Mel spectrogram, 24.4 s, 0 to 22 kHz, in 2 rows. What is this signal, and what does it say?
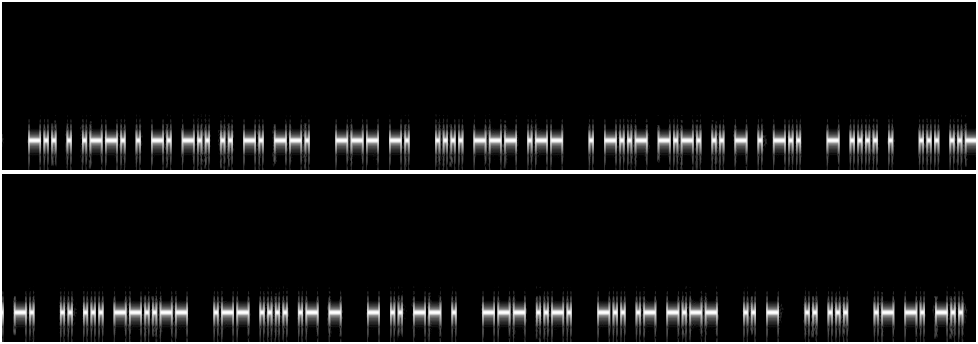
Morse code, heard as a keyed tone, about 25 wpm, 600 Hz. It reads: DEPENDING ON HOW EXCITED THE SUN IS, WHAT TIME OF DAY IT IS AND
